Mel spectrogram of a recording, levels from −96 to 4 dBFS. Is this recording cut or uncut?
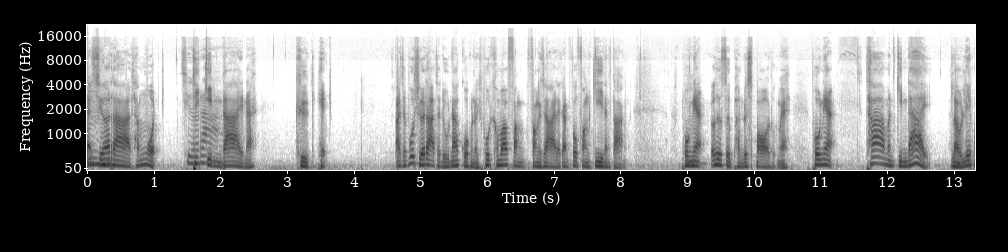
uncut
